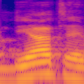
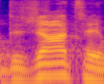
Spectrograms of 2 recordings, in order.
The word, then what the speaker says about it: Dejounte: no Deontay Murray for the Spurs. Oh, DeJounte Murray. My DeJounte, bad. I'm pronouncing it.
